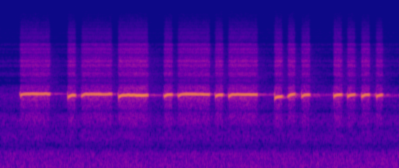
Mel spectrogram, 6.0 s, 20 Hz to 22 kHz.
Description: Morse code (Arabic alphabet), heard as a whistle, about 12 wpm, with room echo. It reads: توعسح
